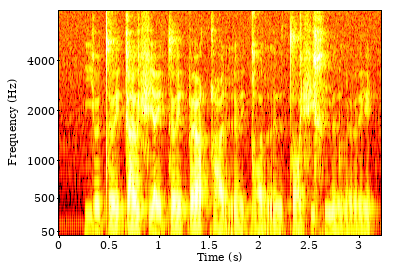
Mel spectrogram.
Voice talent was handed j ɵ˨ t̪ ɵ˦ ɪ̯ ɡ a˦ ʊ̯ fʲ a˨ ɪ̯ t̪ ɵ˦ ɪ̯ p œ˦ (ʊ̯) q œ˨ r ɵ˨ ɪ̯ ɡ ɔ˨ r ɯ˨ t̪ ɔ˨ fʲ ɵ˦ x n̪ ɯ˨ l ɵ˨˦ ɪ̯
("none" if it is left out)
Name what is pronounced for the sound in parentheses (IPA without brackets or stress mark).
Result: ʊ̯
